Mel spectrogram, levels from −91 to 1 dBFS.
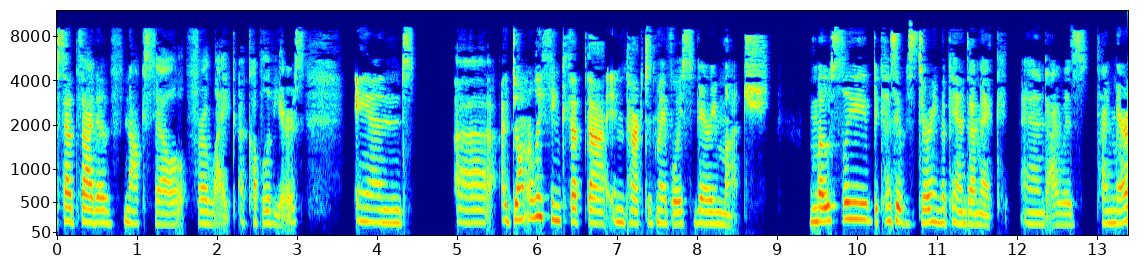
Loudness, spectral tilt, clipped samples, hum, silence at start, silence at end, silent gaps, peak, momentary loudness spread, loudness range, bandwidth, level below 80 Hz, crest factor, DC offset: -24 LUFS; -3 dB/octave; under 0.1%; none; 0 s; 0 s; 3.64-3.72 s, 4.54-4.96 s, 9.35-9.39 s, 11.96-12.03 s, 12.94-13.00 s; -2 dBFS; 11 LU; 5 LU; 10.5 kHz; -64 dBFS; 24 dB; under 0.1%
